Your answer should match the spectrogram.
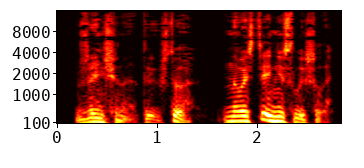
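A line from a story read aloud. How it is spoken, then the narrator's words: Dry-mouthed wheeze. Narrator (Russian): просипел он, поняв, как пересохло во рту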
